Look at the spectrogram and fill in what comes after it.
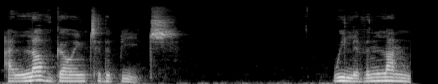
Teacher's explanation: all of those statements have a falling intonation at the end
